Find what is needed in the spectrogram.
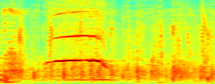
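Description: A crowd clapping with dense, irregular hand claps, and a brief held note from the crowd, a shout or whistle, about half a second in.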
